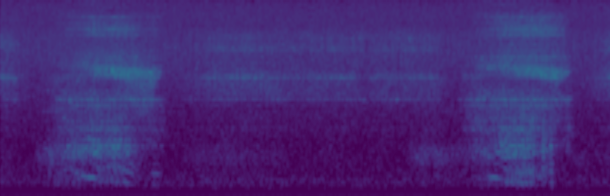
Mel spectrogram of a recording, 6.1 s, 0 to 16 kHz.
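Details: Snoring: two soft, rough in-breath snores about four seconds apart, roughly 15 breaths a minute, in a quiet room.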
